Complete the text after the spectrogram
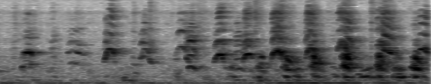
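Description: Chimpanzee calls: hoarse, rising hoots that speed up and grow louder into shrill, repeated screams.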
